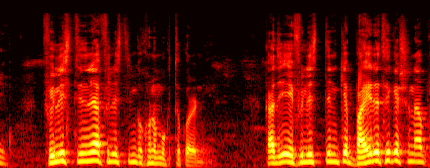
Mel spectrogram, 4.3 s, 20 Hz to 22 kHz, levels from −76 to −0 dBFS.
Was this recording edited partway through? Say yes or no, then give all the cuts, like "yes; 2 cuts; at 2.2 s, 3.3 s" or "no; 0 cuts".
no; 0 cuts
